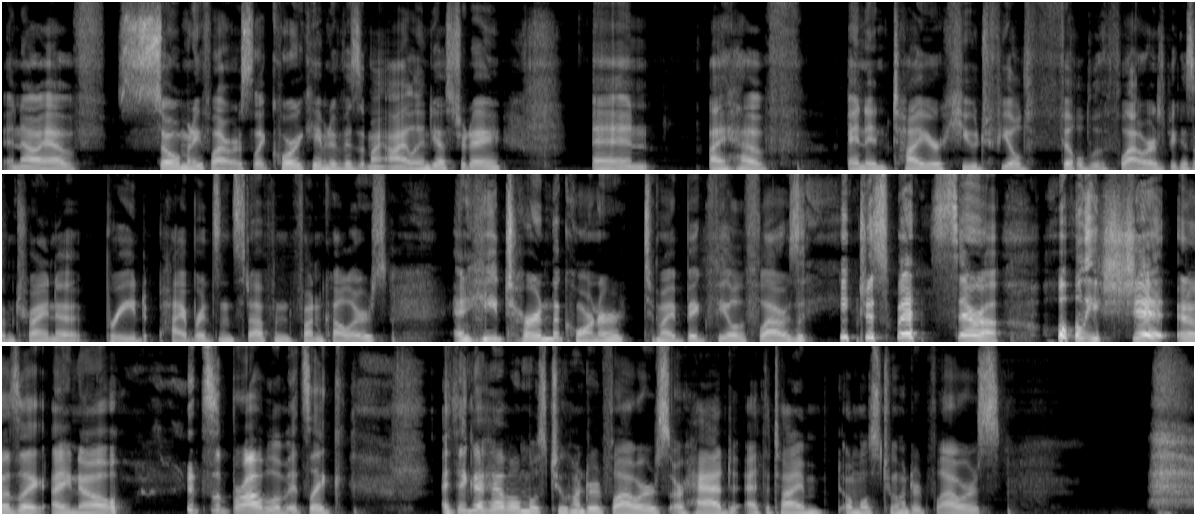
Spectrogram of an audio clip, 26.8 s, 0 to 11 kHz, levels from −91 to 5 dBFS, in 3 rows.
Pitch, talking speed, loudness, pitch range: 175 Hz, 180 wpm, -26 LUFS, 160-220 Hz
